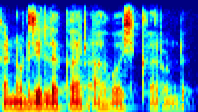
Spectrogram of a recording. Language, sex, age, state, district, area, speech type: Malayalam, male, 18-30, Kerala, Kannur, rural, spontaneous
